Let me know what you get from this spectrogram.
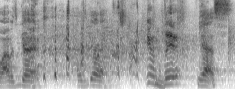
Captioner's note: laughter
